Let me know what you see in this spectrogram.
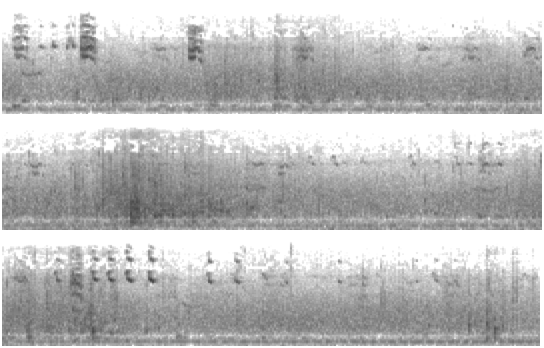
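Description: Small birds chirping in short scattered calls over a faint steady hiss, with a quick cluster of sharp chirps near the end.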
